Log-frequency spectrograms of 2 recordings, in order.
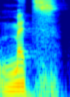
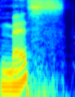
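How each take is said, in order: First: The word is said with a T sound. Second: The word is said without a T sound. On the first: "they say it like in America" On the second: "in French, I don't know why, but we don't say the T"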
